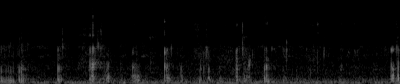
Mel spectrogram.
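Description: Small dog licking a man's head and face: quick, irregular wet tongue smacks and slurps, several a second, with a louder smack near the end.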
